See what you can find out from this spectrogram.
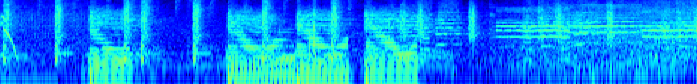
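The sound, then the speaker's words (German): Siren of an emergency doctor response vehicle setting off for a training call, loud tonal wailing with repeated sharp bursts and some vehicle noise underneath. “auf zum Übungseinsatz. Ich fahre mit Caro im Notarzt-Einsatzfahrzeug voran.”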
